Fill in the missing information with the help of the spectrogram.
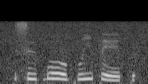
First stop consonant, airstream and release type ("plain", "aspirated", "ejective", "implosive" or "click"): implosive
